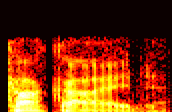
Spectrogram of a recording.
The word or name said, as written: cockeyed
